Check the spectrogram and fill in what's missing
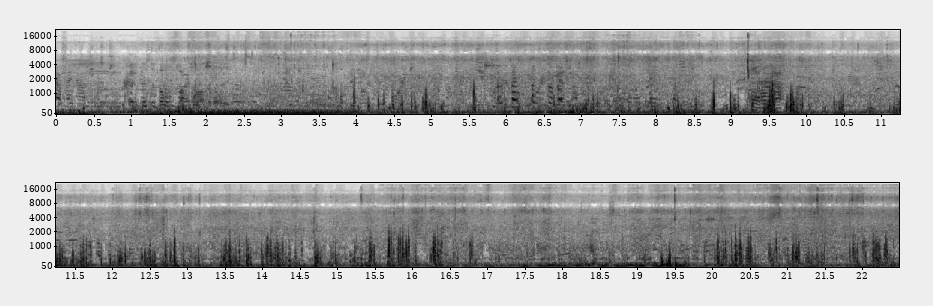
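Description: Steady engine rumble and wind noise from a boat on open water in Waterton-Glacier National Park, with voices talking over the continuous low drone.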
